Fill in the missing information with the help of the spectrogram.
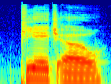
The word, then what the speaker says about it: pho: And if you don't know how PHO is pronounced in uh, whatever, I forget if it's Korean or it's Vietnamese. I promise it's a uh, Vietnamese. It's pho.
